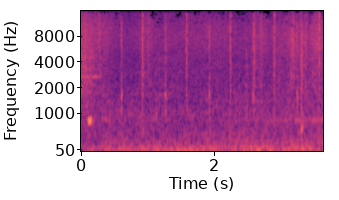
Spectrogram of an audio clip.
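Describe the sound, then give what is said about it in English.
A car drives along, steered with left-sided hand controls; a low, steady road and engine rumble runs throughout, with a series of light, regular ticks above it. “And now we're just driving like normal.”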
